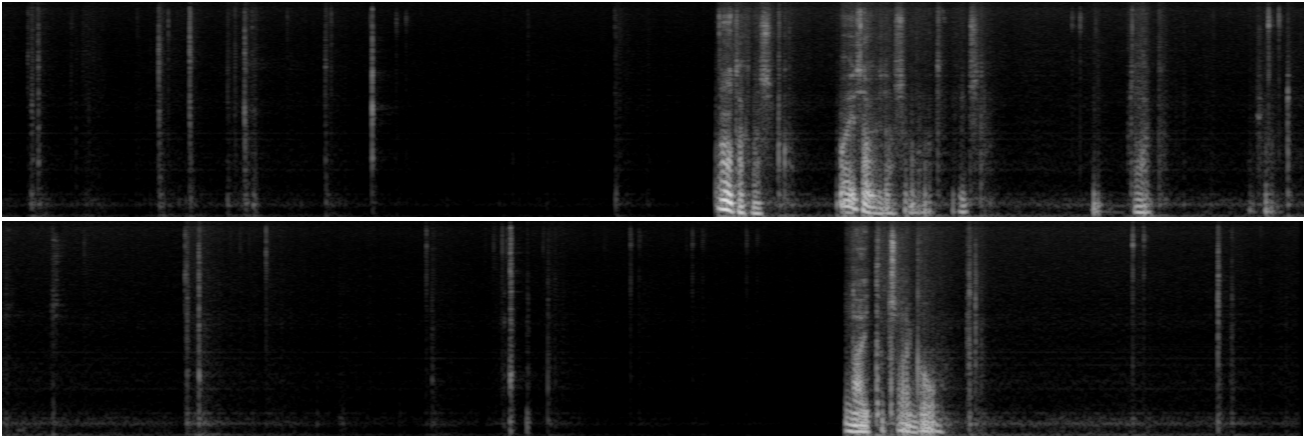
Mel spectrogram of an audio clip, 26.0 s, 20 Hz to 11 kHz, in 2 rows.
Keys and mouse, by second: 1.6 shift+middle click, 3.2 middle click, 3.9 click, 5.2-6.4 middle drag, 7.1-8.5 middle drag, 12.6 click, 13.7-14.8 middle drag, 15.7-17.2 middle drag, 19.3 click, 19.9 click, 20.4 click.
